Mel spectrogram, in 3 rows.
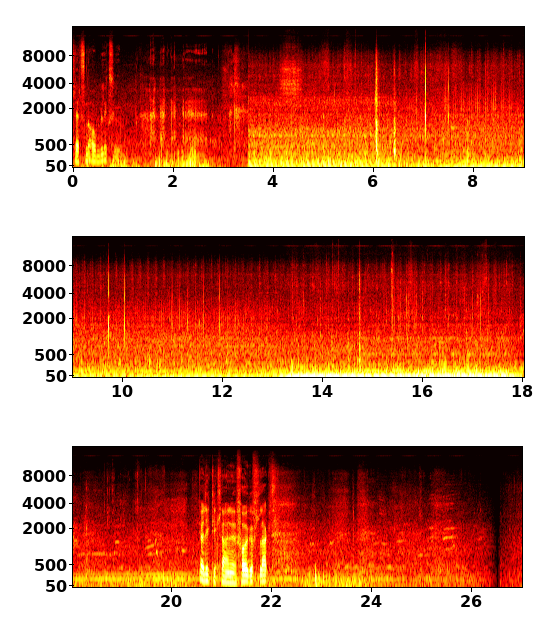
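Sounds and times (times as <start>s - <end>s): boat engine rumbling: 3.5s - 26.0s
sharp clicks: 6.0s - 12.6s.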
